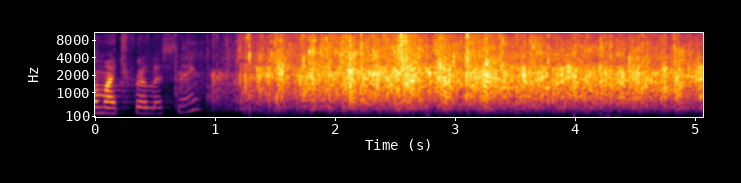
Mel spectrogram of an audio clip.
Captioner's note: applause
